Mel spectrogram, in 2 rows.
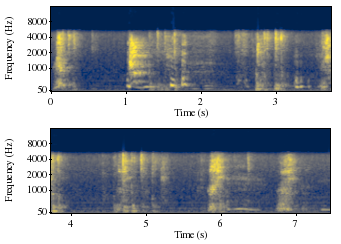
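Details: Roger, a 3–4-month-old Irish Terrier puppy, barks at his own reflection in a mirror, confused by the other dog: sharp broadband yaps come in irregular bursts about every second across the stretch.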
